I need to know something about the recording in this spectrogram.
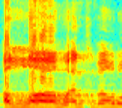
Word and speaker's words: Allahu akbar: karena wa wakaf tapi kalau kita baca langsung allahuakbar okeh Iyalah wakaf biroh boleh di seperti kalimat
